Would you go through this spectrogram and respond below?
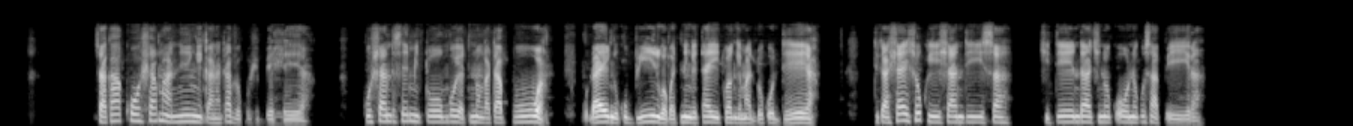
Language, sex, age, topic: Ndau, female, 50+, health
